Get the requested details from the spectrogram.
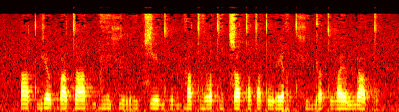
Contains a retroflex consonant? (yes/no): no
